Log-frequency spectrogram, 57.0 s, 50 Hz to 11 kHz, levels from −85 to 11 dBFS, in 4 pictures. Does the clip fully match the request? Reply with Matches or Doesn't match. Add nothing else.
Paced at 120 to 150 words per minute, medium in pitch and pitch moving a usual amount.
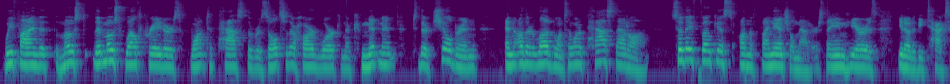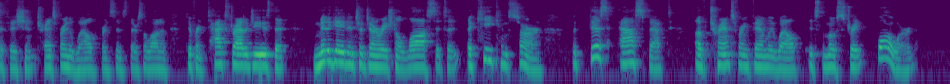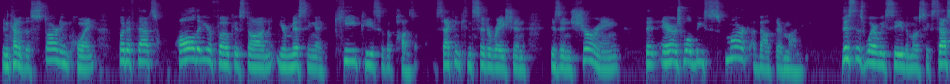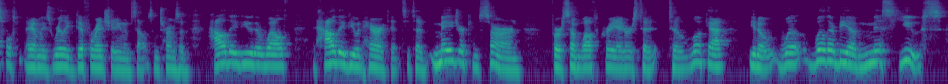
Doesn't match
